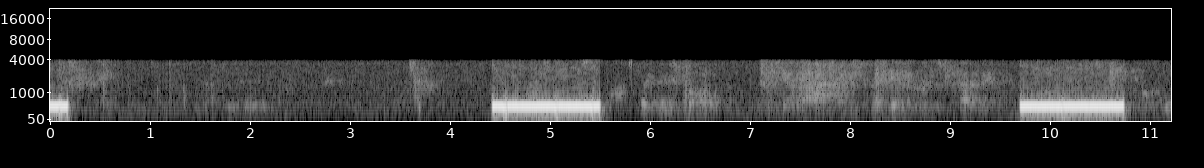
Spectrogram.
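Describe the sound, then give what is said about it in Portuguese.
A phone line rings out with no answer: steady, low-pitched one-second ringback tones repeat about every five seconds, with faint voices murmuring in the gaps between rings. “Nossa, não atende a merda do telefone.”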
